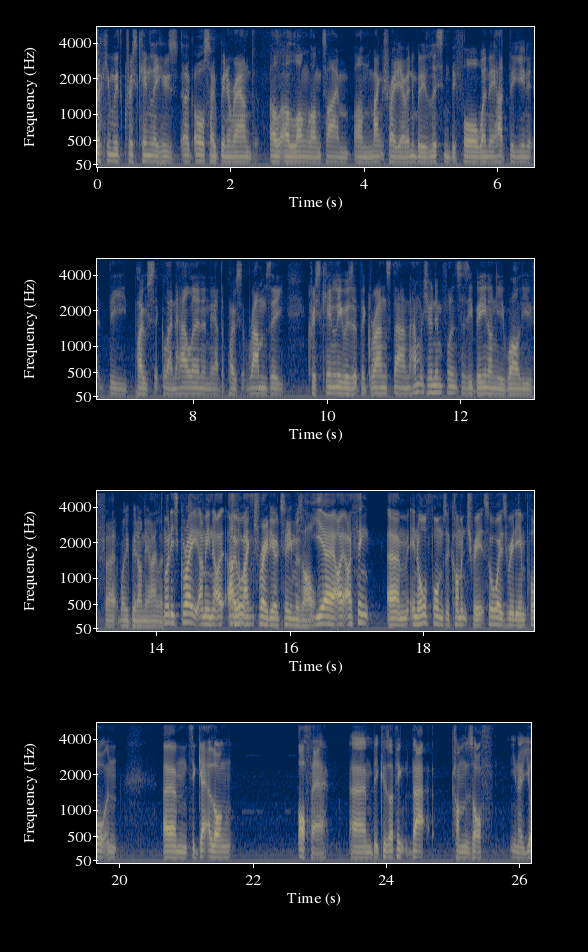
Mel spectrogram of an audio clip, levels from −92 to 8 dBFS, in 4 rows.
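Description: Nothing in the audio stood out as a technical problem on listening.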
